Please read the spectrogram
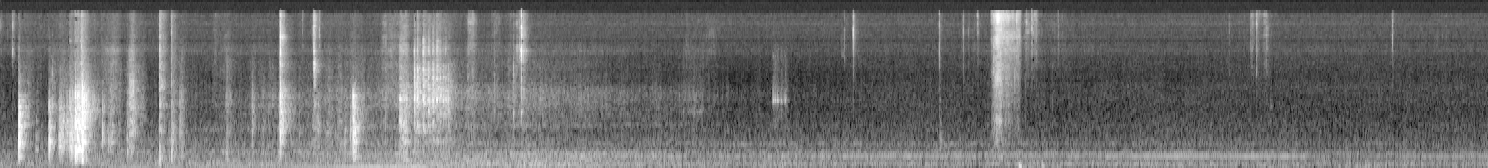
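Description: Small clicks, taps and a short scrape as a glass ink bottle is uncapped and a plastic syringe is picked up from the desk, mostly in the first five seconds. After that it is quiet handling, with one brief rustle about ten seconds in, while ink is drawn into the syringe.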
